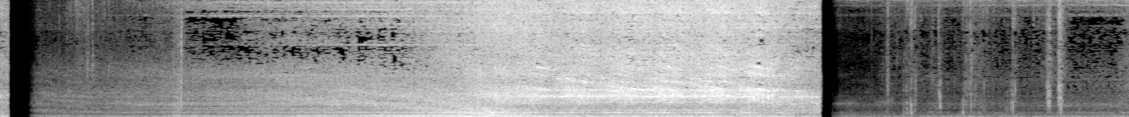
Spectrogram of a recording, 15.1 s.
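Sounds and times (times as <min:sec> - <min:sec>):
train wheels rumbling on rails: 0:02.1 - 0:11.0.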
